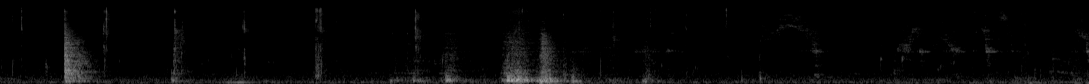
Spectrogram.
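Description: Close mouth sounds of a person chewing gumballs with sips of water: scattered wet clicks and smacks, the loudest a short burst about five seconds in.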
